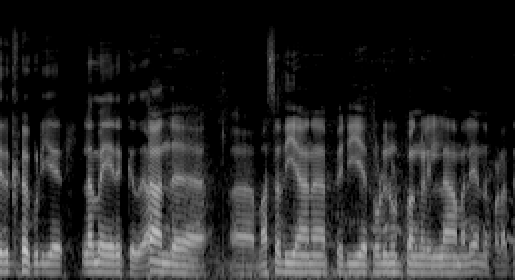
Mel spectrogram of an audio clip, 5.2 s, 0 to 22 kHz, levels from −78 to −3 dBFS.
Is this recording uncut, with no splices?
no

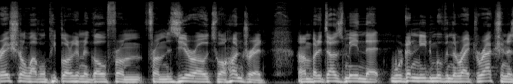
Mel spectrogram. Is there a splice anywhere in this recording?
no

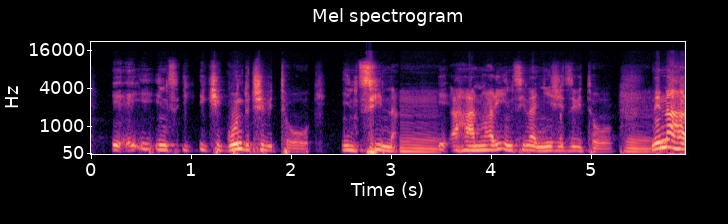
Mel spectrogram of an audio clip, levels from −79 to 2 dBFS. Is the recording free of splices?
yes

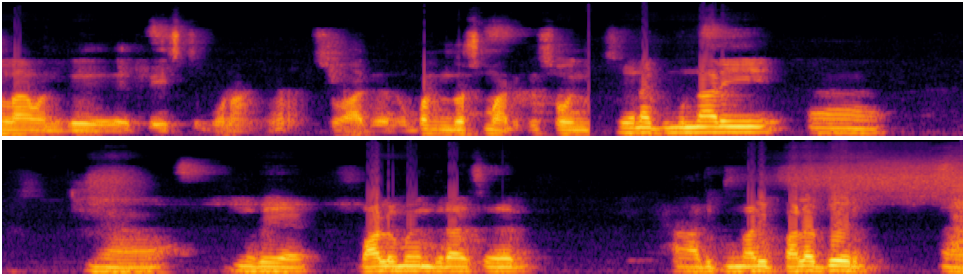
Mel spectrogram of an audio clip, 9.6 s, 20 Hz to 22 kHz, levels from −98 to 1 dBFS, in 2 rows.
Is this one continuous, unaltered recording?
no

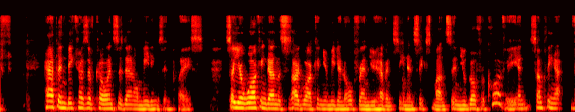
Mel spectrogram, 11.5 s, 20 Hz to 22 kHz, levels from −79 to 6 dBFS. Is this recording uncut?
yes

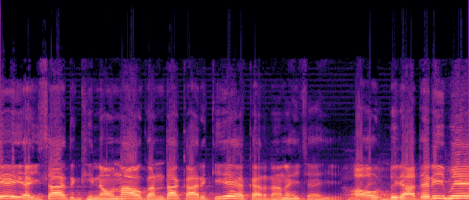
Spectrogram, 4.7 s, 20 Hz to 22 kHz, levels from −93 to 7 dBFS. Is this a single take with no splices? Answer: no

